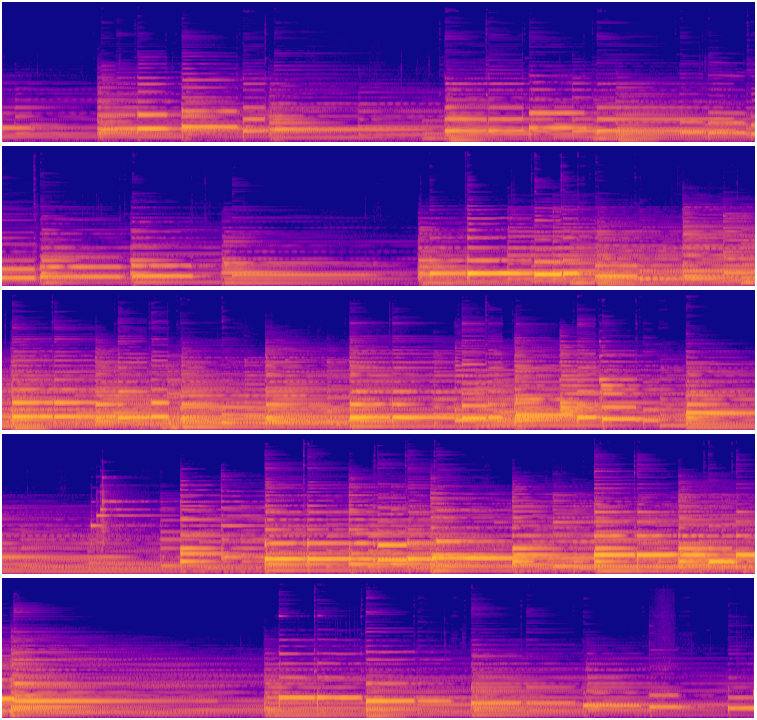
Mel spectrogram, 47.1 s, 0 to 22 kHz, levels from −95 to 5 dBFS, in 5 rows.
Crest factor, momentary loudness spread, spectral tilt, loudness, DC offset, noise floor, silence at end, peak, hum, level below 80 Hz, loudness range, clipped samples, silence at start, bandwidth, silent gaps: 16 dB; 18 LU; -8.5 dB/octave; -18 LUFS; under 0.1%; -46 dBFS; 0 s; -2 dBFS; none; -48 dBFS; 10 LU; under 0.1%; 0 s; 8.4 kHz; none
